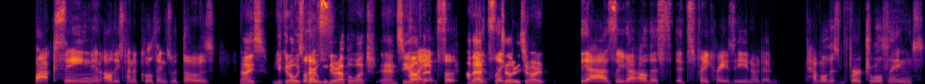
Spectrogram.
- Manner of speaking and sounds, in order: other background noise
- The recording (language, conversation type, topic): English, unstructured, How has technology changed the way you enjoy your favorite activities?
- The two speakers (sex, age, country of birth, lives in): female, 50-54, United States, United States; male, 35-39, United States, United States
